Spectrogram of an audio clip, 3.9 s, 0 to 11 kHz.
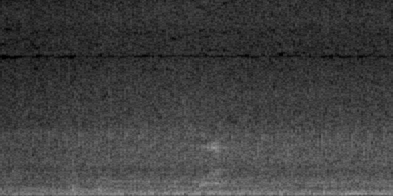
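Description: A 1961 MG A engine idles steadily nearby without throttle, a low continuous rumble with faint background noise throughout.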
